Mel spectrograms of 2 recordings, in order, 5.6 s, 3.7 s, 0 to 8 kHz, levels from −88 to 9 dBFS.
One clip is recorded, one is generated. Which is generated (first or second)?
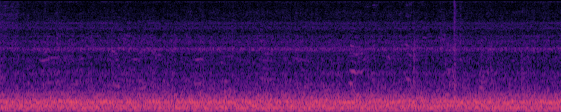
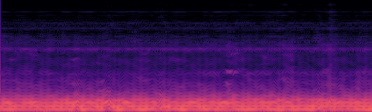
second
